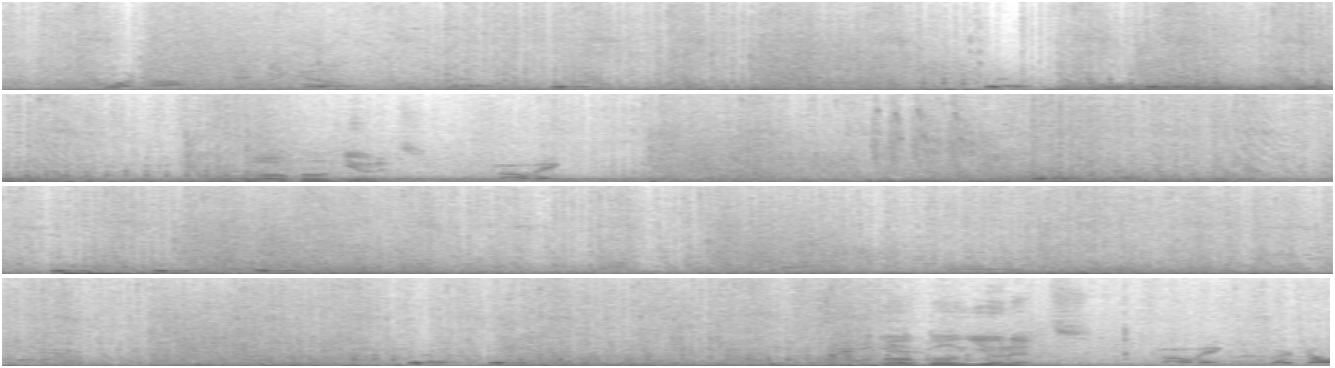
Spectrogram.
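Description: Gunfire and explosions rumble steadily.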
